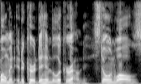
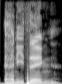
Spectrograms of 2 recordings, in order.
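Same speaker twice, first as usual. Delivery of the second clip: slow drawn-out questioning voice; slow teasing goddess voice; mysterious voice; much slower than usual. Acted. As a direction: tempt him with one slow word. Mysterious voice answers.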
